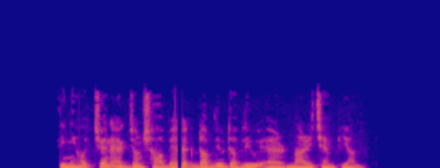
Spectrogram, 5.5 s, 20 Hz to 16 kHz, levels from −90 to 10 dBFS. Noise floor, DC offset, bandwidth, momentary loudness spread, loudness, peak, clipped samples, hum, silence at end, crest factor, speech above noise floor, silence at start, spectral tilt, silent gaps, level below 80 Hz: under -90 dBFS; under 0.1%; 7.6 kHz; 5 LU; -23 LUFS; -8 dBFS; under 0.1%; none; 0.95 s; 16 dB; over 68 dB; 0.75 s; -6.5 dB/octave; none; -50 dBFS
